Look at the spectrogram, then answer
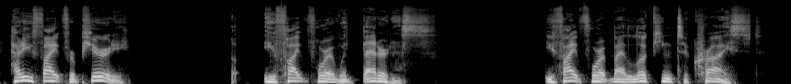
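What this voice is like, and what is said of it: Choked-up, emotional voice. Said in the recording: “Ooh, I'm getting choked up here.”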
